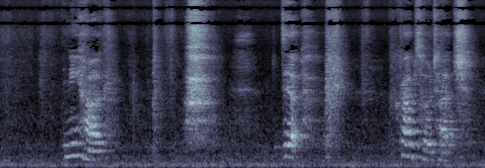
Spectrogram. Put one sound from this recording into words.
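A young woman grunts with effort close by.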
